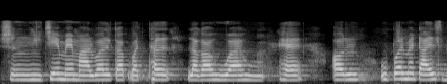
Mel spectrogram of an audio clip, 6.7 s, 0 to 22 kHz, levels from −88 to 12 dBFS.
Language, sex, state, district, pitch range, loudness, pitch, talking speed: Hindi, female, Jharkhand, Deoghar, 225-240 Hz, -13 LUFS, 235 Hz, 135 wpm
